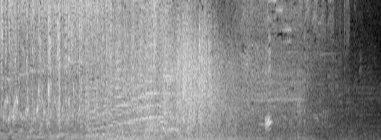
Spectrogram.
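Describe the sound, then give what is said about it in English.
A robot blasting a hole through a ceiling in an animated film scene: a loud, booming roar with rumbling, crackling debris that stays heavy for several seconds before tapering off near the end. “She blasts a hole through the ceiling just as the rogue bots arrive.”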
